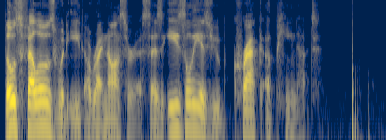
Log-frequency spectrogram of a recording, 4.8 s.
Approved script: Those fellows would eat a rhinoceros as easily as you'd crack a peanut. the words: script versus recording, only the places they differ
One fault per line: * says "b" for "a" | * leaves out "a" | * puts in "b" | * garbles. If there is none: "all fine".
all fine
